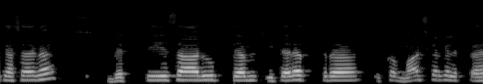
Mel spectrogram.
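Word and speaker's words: वृत्तिसारूप्यमितरत्र: हमारा वृत्ति रहेगा, या इसको हम अगर पूरा उच्चारण करेंगे तो कैसा आएगा, वृत्ति सारूप्यम इतरत्र, इसको मर्ज करके लिखता है वृत्ति सारूप्यम इतरत्र,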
